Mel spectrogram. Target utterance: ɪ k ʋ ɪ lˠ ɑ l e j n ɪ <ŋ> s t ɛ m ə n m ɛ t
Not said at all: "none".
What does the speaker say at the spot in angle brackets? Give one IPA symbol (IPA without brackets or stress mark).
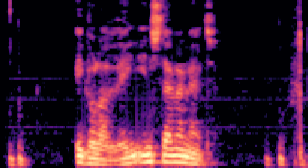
n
